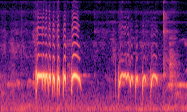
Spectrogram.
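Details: Local zebra dove in aggressive song: a loud stuttering coo phrase, then a second, softer phrase of rolling notes shortly after.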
